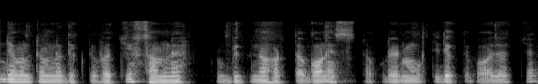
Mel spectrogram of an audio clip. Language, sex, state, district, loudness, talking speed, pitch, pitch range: Bengali, male, Jharkhand, Sahebganj, -21 LUFS, 135 wpm, 100 Hz, 95-105 Hz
